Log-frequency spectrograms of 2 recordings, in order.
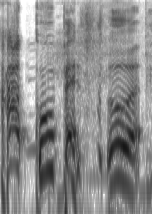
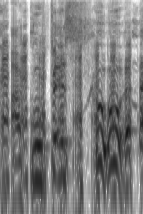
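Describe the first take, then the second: First: Drawn-out, teasing accusation; slow mock blame. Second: Slow, laughing accusation; laughing blame. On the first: Host blaming his stage director, slow and teasing. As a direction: lay the blame slowly, half joking. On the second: Retold or imitated. Host blaming his stage director, slow and laughing. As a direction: drag it out through a laugh. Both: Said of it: "ele olhou pra mim e falou".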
